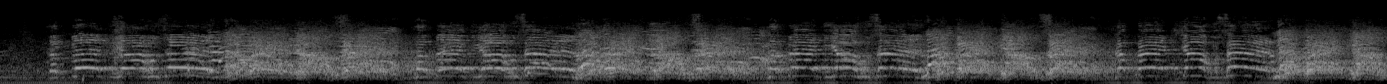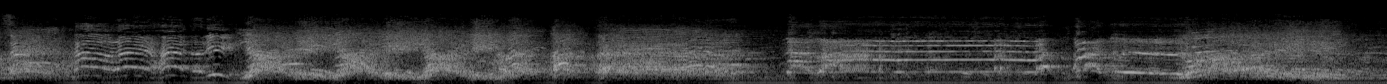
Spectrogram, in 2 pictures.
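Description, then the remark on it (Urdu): A huge crowd of followers of Husayn ibn Ali loudly chants "Labbaik" in unison to their master, the massed voices rising in repeated rhythmic bursts every couple of seconds, sustained for the whole stretch. “اتنی کثیر جمعیت اگر لبیک کہے, یہ لبیک کسی یزید کے کان تک تو پہنچنی چاہیے کہ حسین ابن علی کے پیروکار اپنے مولا کو لبیک کہہ رہے ہیں.”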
